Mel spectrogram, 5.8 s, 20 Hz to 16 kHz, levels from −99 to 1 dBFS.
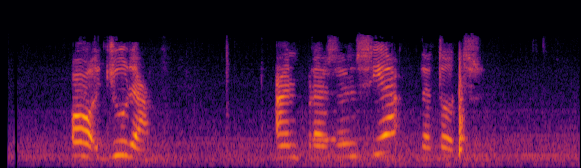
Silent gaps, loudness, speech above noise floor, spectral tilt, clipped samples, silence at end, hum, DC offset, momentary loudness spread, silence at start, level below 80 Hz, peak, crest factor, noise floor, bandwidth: none; -29 LUFS; 25 dB; -3 dB/octave; under 0.1%; 0.05 s; none; under 0.1%; 26 LU; 0.25 s; -76 dBFS; -10 dBFS; 22 dB; -54 dBFS; 7.6 kHz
